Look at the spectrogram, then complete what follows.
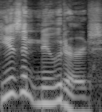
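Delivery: indignant, affronted, offended tone. Retelling what a woman at the dog park said: imitating an indignant Karen. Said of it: "with the fucking half bend Karen fucking face".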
